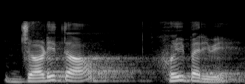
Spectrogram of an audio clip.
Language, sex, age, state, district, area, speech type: Odia, male, 30-45, Odisha, Nayagarh, rural, spontaneous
